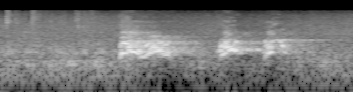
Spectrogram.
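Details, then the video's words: Murphy, a Jack Russell Terrier and brave shop watch dog, barks to chase off thunder: one long, harsh burst of barking, then two shorter sharp barks close together. "Jack Russell, Murphy is trying to scare a thunder!!!"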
